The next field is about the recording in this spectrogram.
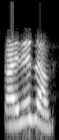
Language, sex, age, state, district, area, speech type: Assamese, female, 18-30, Assam, Dhemaji, rural, conversation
